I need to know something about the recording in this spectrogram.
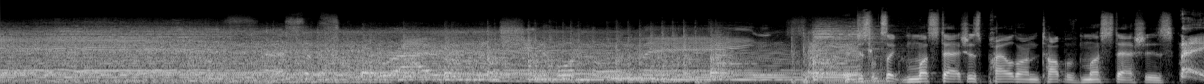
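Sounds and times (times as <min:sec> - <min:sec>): rock music with guitar and drums: 0:00.0 - 0:09.0.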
